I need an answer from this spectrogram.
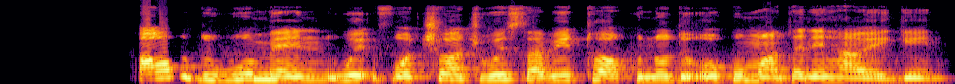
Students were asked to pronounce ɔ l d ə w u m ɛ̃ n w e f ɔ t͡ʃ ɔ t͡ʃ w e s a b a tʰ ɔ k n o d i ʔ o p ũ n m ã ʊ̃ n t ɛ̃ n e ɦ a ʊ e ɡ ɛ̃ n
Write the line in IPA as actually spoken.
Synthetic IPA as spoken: ɔ l d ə w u m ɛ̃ n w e f ɔ t͡ʃ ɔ t͡ʃ w e s a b i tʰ ɔ k n o d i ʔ o p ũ n m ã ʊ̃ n t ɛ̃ n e ɦ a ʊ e ɡ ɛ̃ n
